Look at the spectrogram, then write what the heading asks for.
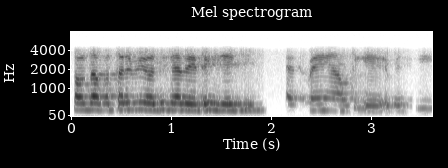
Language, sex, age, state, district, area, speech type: Odia, female, 45-60, Odisha, Angul, rural, conversation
